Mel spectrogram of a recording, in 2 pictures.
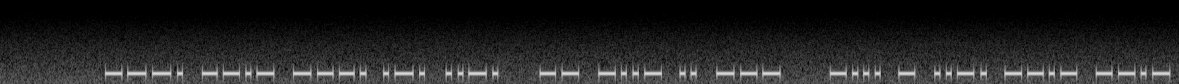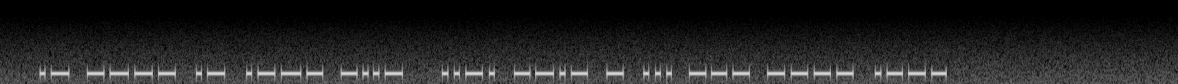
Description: Morse code (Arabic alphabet), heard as a keyed tone, hand-sent with a straight key, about 21 wpm, 510 Hz. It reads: زقزرف مصيخ بتفقق اشاجص فقتسخشج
